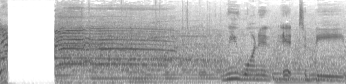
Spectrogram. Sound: cheering

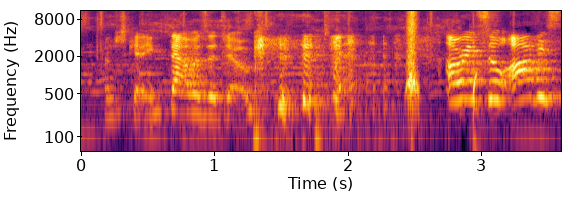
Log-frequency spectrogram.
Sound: laughing

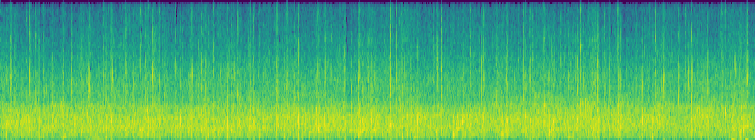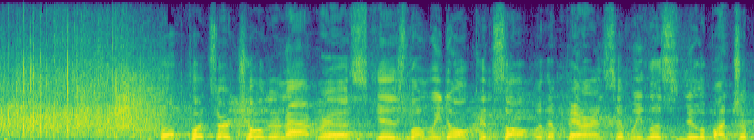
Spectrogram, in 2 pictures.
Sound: applause

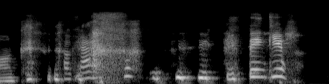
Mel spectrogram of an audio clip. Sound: laughs

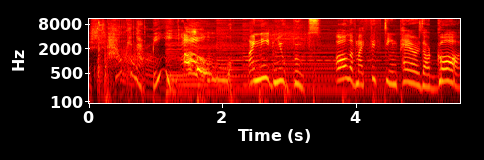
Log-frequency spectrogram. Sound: groaning

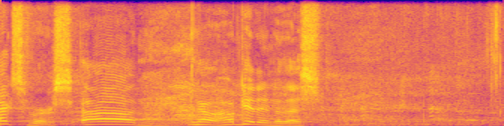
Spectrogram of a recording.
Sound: congregation laughs

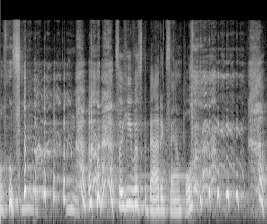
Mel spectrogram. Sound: laughter; chuckle

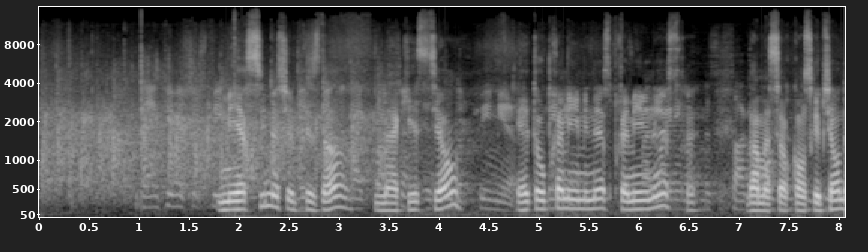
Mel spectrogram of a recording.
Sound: some Applause

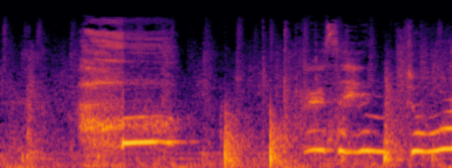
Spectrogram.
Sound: gasps

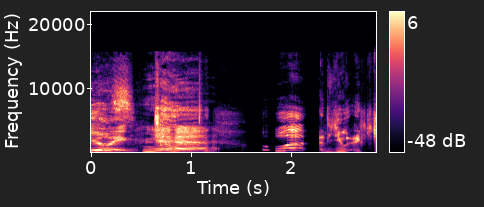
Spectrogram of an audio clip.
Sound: Kristen chuckling

